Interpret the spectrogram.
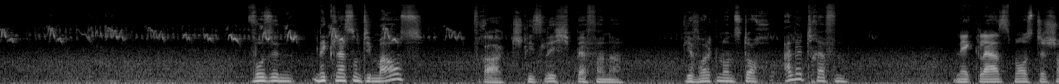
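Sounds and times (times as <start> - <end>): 
sparrows chirping while pecking at crumbs on the ground: 0.0 - 10.5
speech: 2.5 - 8.6, 9.5 - 10.5.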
